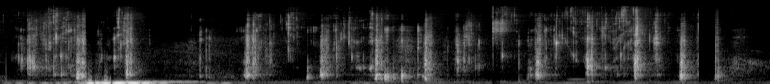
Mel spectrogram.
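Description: Close-miked chewing of a mouthful of food, a dense run of crisp crunching and popping clicks, with a low thud about a second in.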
